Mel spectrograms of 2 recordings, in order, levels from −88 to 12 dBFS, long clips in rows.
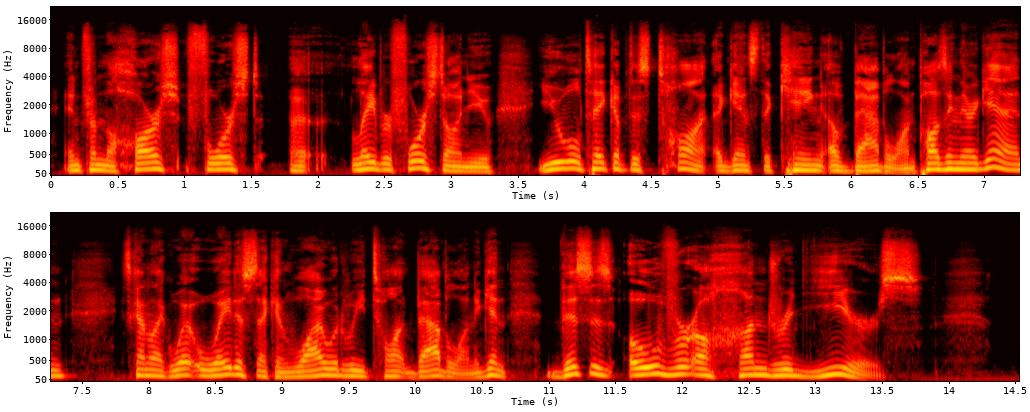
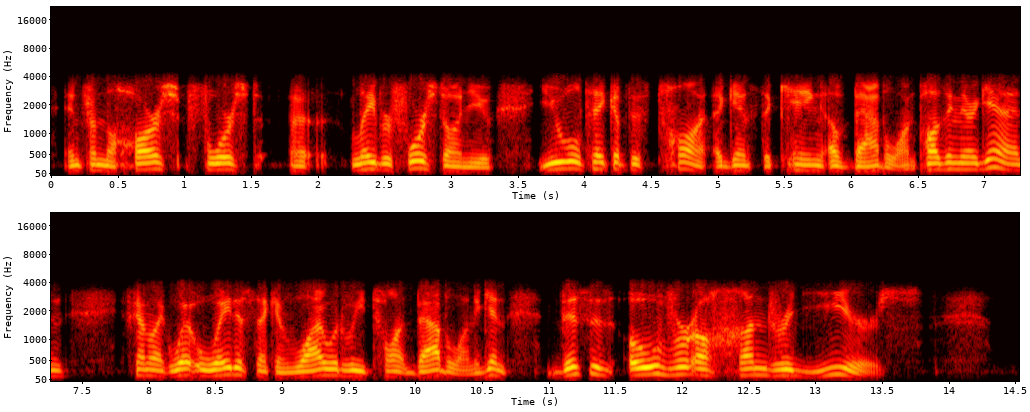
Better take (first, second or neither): first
